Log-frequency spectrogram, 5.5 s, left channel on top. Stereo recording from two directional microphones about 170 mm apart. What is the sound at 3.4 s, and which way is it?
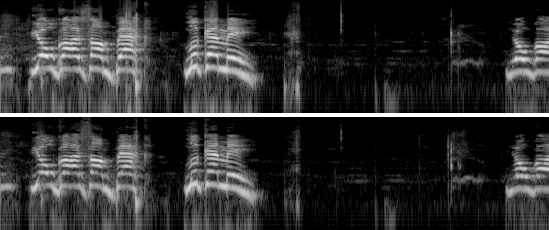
Music, 35° left (ahead or behind).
